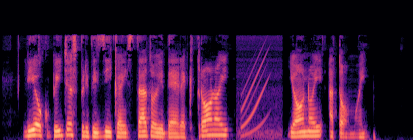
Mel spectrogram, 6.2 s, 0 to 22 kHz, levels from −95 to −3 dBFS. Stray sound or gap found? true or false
true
